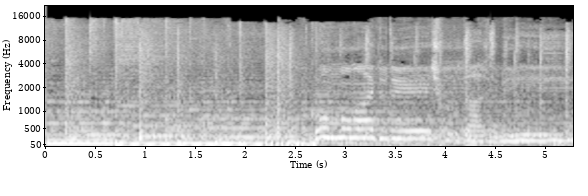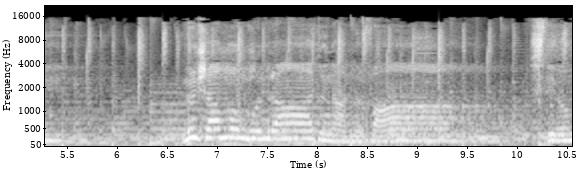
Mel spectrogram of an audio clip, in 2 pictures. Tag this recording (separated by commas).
Music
